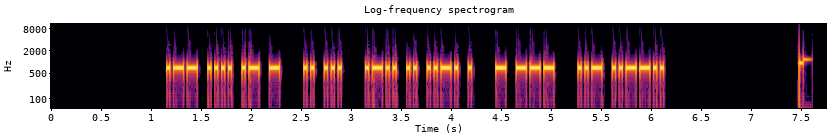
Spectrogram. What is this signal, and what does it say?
Morse code, heard as a keyed tone, about 34 wpm, 700 Hz. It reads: WHAT IS LIFE TO U?
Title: Sentences from Top 300 Words and Abbreviations 35wpm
